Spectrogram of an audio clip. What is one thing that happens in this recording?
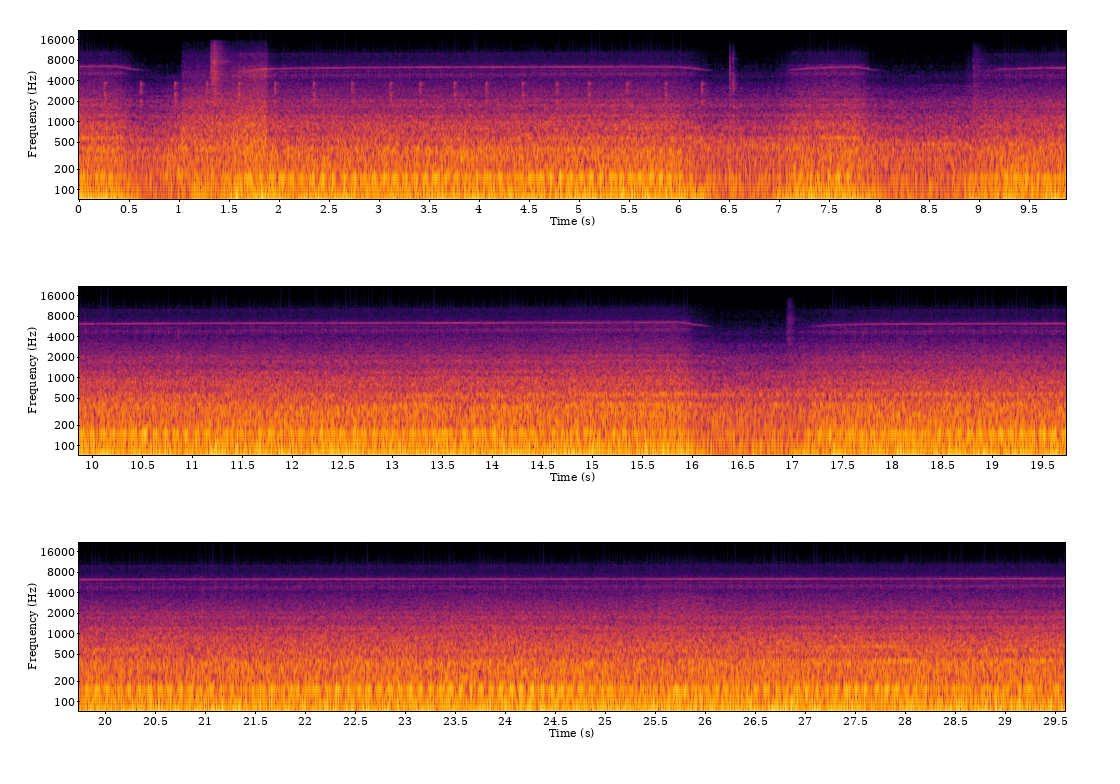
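A dashboard indicator clicks rapidly.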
